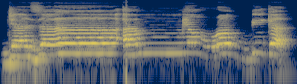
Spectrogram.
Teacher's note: Jazaa'an, setelah za yang fathah dengan mad yang sempurna 4 sampai 6 harokat, kemudian hamzah yang fathah tanwin bertemu dengan huruf mim, hukum bacaannya adalah idgham bi gunnah, memasukkan dengan gunnah. · jimnya dibaca tafkhim tebal, fathah satu harokat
